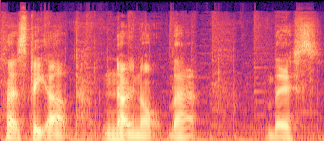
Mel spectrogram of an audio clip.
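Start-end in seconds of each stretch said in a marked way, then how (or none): none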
